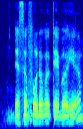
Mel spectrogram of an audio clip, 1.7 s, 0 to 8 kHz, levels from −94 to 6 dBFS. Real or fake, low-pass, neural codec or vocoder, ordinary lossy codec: fake; none; codec, 16 kHz, 8 kbps, FreqCodec, smaller model; none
